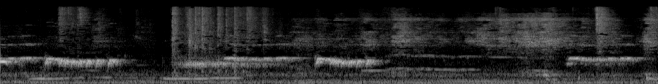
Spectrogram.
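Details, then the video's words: Contest zebra doves (perkutut) singing Mentaraman Nglagu Ngepat rhythm at a Jogjakarta competition, 19 November: short trilled coo phrases alternating with lower notes, gaps between, a sharp knock and crowd hiss in the background. "Pertarungan sengit Perkutut lokal irama 😱Suaranya ngerih"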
